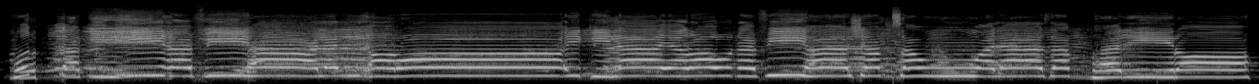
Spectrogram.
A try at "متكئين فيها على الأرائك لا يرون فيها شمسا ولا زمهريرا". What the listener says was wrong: جی دیکھیں غنہ چھوڑ دیا.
